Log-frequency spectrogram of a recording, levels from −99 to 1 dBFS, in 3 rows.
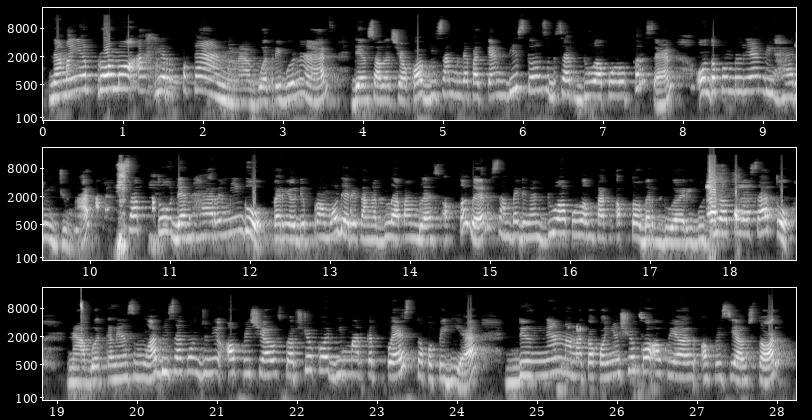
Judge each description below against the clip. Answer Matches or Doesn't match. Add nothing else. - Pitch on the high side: Matches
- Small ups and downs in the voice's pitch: Doesn't match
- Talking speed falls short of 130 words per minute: Matches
